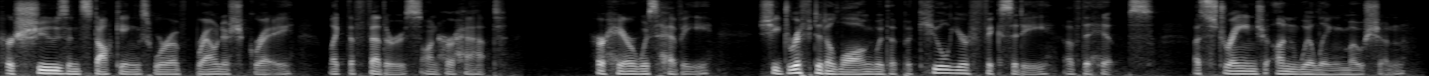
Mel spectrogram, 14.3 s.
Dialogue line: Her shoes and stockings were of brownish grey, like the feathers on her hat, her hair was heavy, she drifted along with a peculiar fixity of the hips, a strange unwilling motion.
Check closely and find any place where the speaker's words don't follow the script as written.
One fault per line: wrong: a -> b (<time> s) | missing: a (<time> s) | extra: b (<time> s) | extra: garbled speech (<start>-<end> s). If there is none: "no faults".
no faults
